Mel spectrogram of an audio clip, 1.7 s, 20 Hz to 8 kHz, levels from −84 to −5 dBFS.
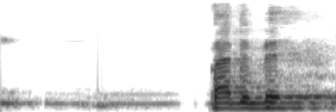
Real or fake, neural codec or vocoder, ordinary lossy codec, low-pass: real; none; MP3, 64 kbps; 7.2 kHz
